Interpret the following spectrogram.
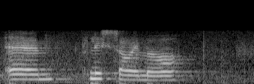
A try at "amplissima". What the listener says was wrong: Ema, not ima.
